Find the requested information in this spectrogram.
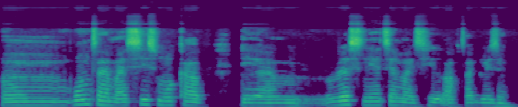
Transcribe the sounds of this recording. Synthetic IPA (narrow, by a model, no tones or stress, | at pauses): fɔmwɔ̃ntʰãɪ̃maɪsismɔkʰap̚deamɹɛstniatʰɛ̃nmaɪtila̰ftʰaɡɹizɪ̃n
